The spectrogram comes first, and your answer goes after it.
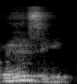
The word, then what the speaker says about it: busy: For busy, your tongue is lower and there's more air. Busy. Yeah. A lot of students have a habit of saying with a high tongue e, but that's not it. It is. So, I need you to think about your tongue and take a look. Your mouth is medium open. Your tongue is low and extra air is happening.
